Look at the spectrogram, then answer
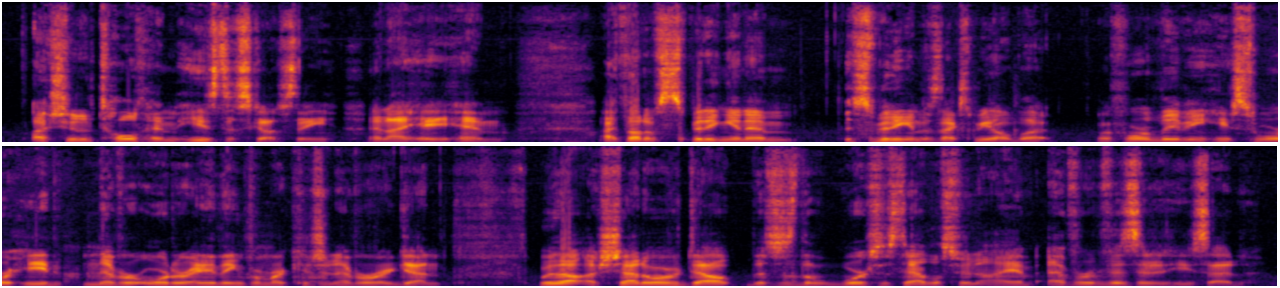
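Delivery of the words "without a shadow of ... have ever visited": ordinary delivery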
